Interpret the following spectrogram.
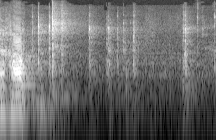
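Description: Computer keyboard typing: a handful of separate keystrokes at an uneven pace, as a stock ticker is entered into charting software.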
